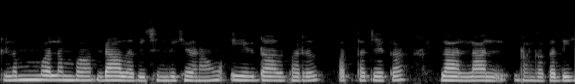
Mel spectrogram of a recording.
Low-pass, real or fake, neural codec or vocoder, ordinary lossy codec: 7.2 kHz; fake; codec, 24 kHz, 3.1 kbps, DualCodec; AAC, 48 kbps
